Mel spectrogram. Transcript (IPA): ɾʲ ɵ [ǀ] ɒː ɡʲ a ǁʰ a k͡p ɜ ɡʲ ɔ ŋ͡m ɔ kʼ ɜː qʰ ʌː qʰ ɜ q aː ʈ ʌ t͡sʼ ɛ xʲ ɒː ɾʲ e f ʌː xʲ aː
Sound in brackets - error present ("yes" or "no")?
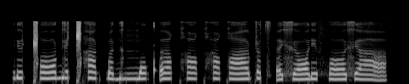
yes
